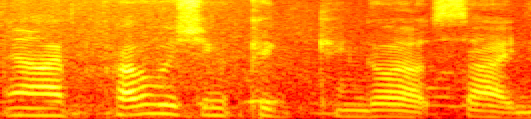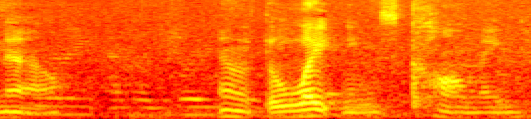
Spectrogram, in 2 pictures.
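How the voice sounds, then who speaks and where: An excitable amateur storm watcher filming and commenting on the weather in exclamations, often repeating words for emphasis. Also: medium pitch, measured pace, a crowd in the background, rough recording. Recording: home video with rain noise behind. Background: heavy rain.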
